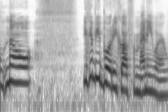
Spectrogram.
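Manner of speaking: ordinary delivery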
